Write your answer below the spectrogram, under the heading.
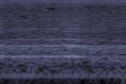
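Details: Honey bees at a Polish apiary with a strong colony late in the season: a steady, even drone of many bees with a constant low hum throughout, no other sounds.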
